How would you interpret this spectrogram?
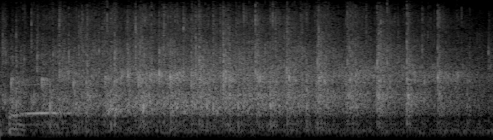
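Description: A crowd applauds during a sermon, with many hands clapping in a dense, sustained wash of sound that holds for several seconds before easing slightly at the end.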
